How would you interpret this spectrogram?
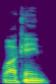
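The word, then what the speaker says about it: Joaquín: Joaquim.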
